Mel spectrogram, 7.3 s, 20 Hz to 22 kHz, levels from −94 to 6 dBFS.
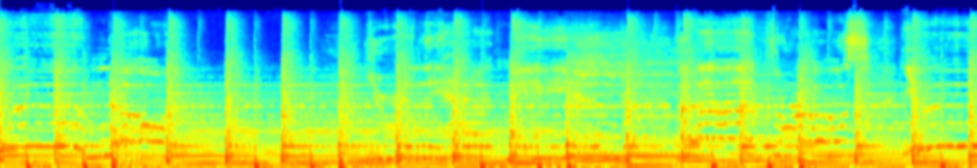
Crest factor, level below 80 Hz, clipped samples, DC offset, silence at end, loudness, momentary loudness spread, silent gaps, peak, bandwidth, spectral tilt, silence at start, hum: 14 dB; -24 dBFS; under 0.1%; under 0.1%; 0 s; -15 LUFS; 2 LU; none; 0 dBFS; 16.5 kHz; -5.5 dB/octave; 0 s; none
